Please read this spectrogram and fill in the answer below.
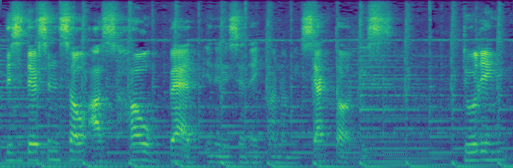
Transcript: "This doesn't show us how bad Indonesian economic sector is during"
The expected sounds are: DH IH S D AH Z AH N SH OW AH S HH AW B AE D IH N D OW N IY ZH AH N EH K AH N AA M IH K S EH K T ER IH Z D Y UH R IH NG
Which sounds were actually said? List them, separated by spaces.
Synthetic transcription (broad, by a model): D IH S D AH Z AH N S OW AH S HH AW B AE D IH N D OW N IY SH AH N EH K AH N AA M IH K S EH K T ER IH S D Y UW R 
